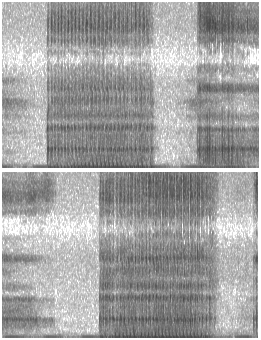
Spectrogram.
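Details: Person caught snoring loudly on Christmas morning during a road trip in South Africa: loud, rough, low rattling snores, three long breaths in about six seconds, with quieter breathing between them.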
